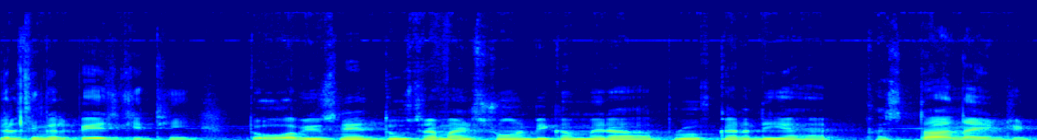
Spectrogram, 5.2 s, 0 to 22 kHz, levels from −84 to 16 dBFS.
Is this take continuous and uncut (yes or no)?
yes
